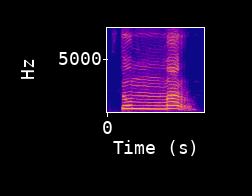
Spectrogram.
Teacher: Mim yang ada syaddah ni kita wajib dengung.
